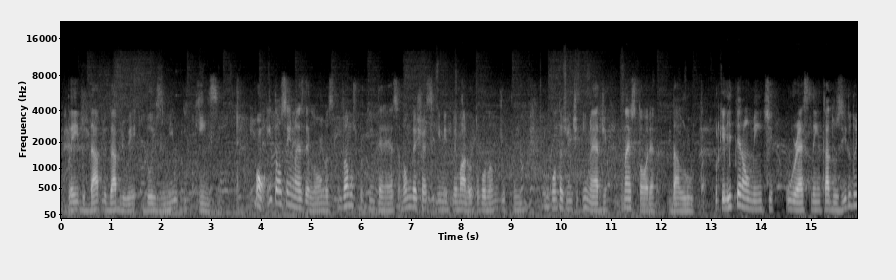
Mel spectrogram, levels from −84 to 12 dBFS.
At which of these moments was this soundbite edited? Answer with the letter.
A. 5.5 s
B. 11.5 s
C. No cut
B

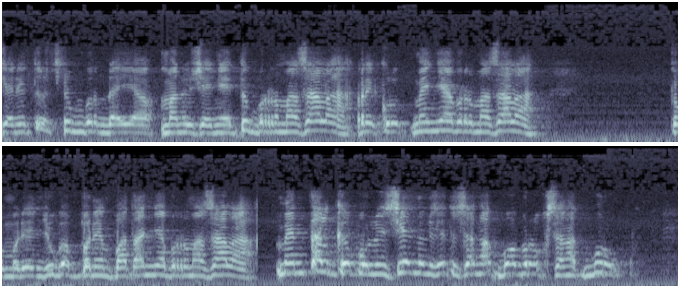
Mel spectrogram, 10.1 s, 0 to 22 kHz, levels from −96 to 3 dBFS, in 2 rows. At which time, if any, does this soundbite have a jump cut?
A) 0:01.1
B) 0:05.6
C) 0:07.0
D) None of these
C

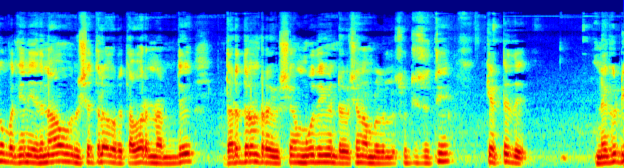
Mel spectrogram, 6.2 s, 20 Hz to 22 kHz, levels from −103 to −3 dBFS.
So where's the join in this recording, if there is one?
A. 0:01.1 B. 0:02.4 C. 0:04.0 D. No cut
D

